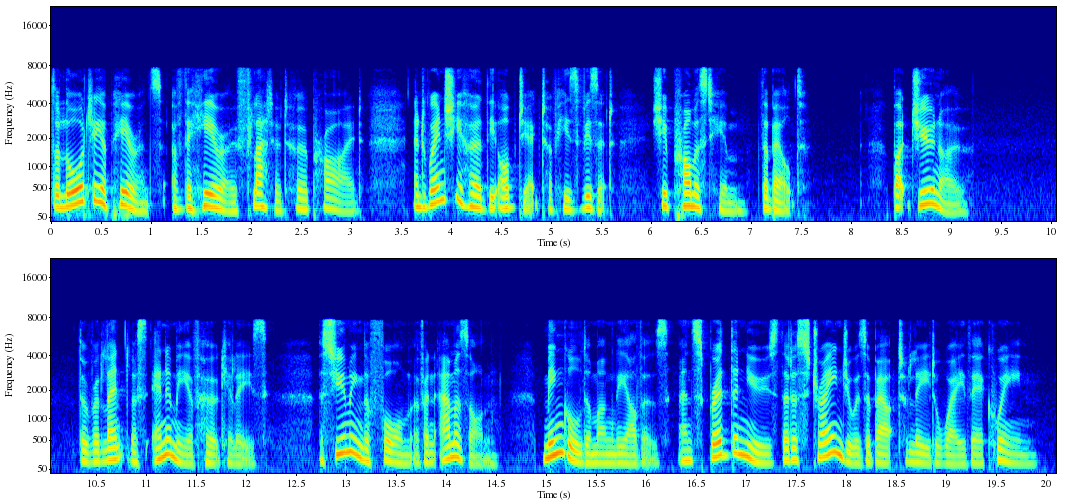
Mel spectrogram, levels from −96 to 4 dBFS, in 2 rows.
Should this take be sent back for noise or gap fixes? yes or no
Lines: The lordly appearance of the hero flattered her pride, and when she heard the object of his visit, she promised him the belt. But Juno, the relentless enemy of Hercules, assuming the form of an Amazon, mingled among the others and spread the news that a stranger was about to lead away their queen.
no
